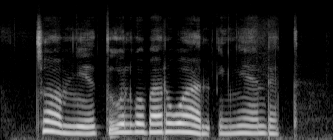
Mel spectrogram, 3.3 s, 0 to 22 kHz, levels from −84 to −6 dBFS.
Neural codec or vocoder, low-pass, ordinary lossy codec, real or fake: codec, 44.1 kHz, 7.8 kbps, DAC; 19.8 kHz; none; fake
